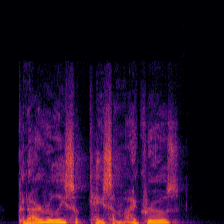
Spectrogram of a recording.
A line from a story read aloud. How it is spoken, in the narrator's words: He asked excitedly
